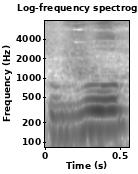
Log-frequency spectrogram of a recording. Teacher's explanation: পেশ উভয় ঠোঁট মিলানো অর্থাৎ দুই ঠোঁট গোল করার দ্বারা উচ্চারিত হয় দুই ঠোঁট এমন ভাবে গোল করা যেন উভয় ঠোঁট দুই দিক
